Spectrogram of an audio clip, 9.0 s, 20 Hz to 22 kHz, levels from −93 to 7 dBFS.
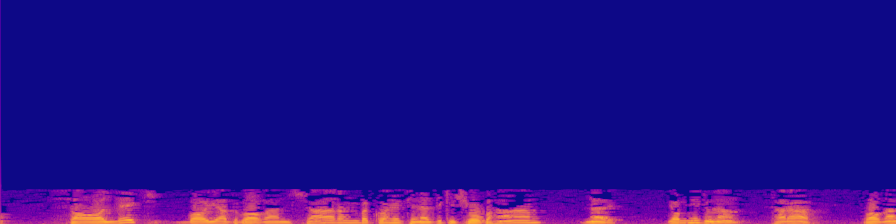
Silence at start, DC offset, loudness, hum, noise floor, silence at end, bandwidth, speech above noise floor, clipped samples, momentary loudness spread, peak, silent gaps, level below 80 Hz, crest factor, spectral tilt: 0 s; 0.1%; -18 LUFS; none; -50 dBFS; 0 s; 3.6 kHz; 33 dB; under 0.1%; 9 LU; -2 dBFS; none; -50 dBFS; 16 dB; -13 dB/octave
